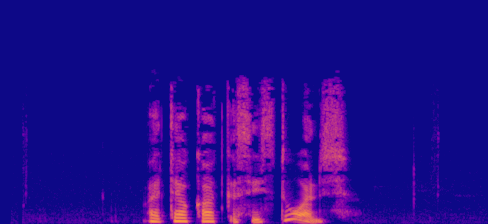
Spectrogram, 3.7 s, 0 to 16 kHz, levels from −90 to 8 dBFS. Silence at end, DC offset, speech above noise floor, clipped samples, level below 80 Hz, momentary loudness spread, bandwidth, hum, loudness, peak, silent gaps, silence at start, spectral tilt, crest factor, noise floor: 1.05 s; under 0.1%; 50 dB; under 0.1%; -74 dBFS; 11 LU; 11 kHz; none; -24 LUFS; -6 dBFS; none; 1.1 s; -5 dB/octave; 22 dB; -73 dBFS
